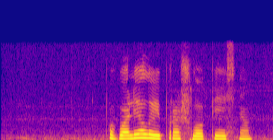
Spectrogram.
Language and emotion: Russian, neutral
